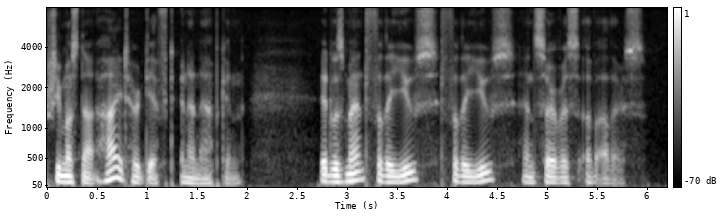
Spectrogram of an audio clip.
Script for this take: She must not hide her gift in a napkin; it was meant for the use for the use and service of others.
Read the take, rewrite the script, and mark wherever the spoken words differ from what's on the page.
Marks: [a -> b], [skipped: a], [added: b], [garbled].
She must not hide her gift in a napkin; it was meant for the use for the use and service of others.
